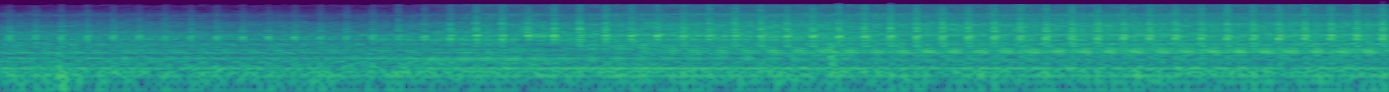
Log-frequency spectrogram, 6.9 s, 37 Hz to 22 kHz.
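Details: VW T5 with AXD diesel engine at idle: sharp, even knocks about four per second ride over the diesel idle and grow louder after two seconds. A mysterious engine knock whose source has not yet been found.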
